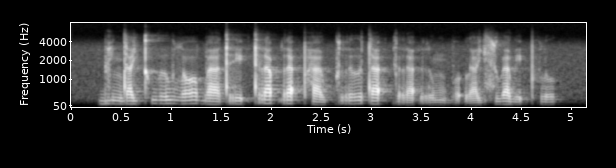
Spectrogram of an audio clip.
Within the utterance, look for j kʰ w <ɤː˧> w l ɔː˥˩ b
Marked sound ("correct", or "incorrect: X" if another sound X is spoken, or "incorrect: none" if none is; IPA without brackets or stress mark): incorrect: ɤː˥˩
